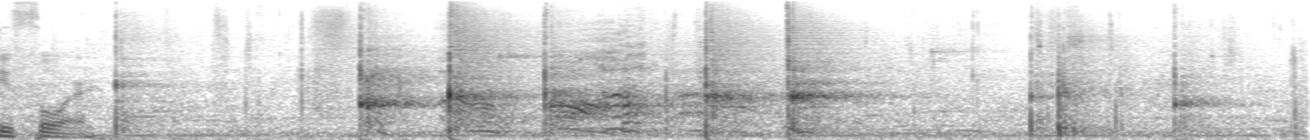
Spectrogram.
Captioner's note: shoes squeaking; ball being hit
